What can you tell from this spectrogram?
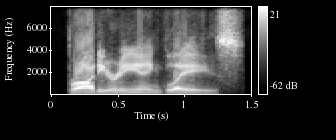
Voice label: "broderie anglaise", American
